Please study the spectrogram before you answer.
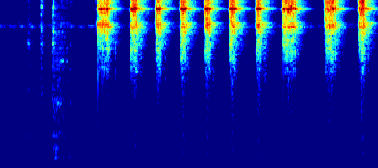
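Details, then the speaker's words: Oil Slick Weapon Beast bicycle hub spun with the rubber dust cover removed: sharp, loud, high-pitched freehub ratchet bursts about every third of a second. It is noticeably louder without the seal. "Mas maingay siya pag wala nitong dust cover. Ito pinaka-rubber niya. Pero syempre importante ito na. Ito yung tunog pag wala nito."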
